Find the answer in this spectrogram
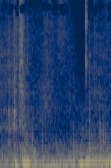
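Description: Low, steady rumble of a car's engine and road noise heard from inside the cabin, with one short click about one and a half seconds in.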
